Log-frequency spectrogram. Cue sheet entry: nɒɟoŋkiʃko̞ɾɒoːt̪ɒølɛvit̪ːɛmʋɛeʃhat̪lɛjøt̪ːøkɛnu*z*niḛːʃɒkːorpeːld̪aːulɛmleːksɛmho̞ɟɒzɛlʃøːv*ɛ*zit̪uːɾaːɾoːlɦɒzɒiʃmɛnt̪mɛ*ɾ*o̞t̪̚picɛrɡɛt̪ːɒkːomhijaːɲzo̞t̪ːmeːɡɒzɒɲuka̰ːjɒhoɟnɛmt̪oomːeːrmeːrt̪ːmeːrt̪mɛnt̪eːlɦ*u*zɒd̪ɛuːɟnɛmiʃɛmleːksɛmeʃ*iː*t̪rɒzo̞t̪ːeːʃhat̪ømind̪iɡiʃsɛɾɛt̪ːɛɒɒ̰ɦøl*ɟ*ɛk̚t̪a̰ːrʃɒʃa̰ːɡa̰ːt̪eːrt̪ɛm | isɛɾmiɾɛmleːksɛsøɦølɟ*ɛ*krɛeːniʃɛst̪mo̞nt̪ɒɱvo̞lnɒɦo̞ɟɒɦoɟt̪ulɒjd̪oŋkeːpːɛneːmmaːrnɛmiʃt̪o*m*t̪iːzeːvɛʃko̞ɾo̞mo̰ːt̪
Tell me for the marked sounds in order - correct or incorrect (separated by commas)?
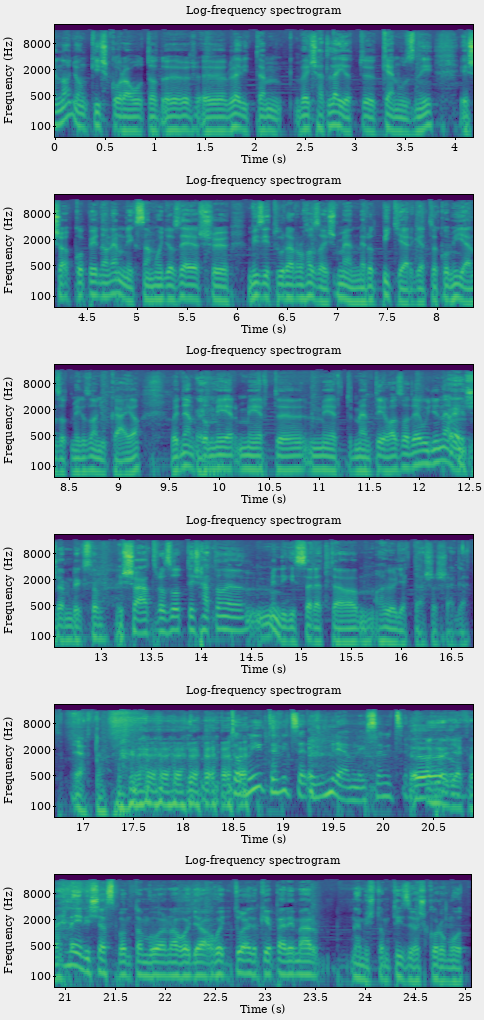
correct, incorrect, correct, incorrect, incorrect, correct, correct, correct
